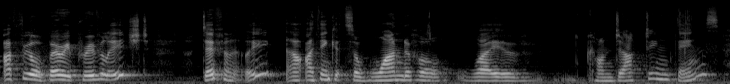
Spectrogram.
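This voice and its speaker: A woman's voice: medium pitch, measured pace. A woman in her seventies with an Australian accent, chatting openly and laughing easily in a documentary interview. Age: 70s. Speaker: citizen juror.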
